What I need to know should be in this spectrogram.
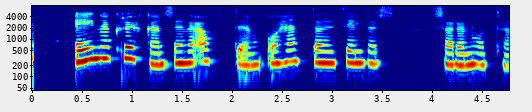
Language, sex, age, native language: Icelandic, female, 12, Icelandic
